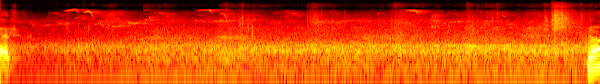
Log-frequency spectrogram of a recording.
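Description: Outdoor ambience: a steady background hiss of environmental noise, with a few faint, brief bird chirps now and then.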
